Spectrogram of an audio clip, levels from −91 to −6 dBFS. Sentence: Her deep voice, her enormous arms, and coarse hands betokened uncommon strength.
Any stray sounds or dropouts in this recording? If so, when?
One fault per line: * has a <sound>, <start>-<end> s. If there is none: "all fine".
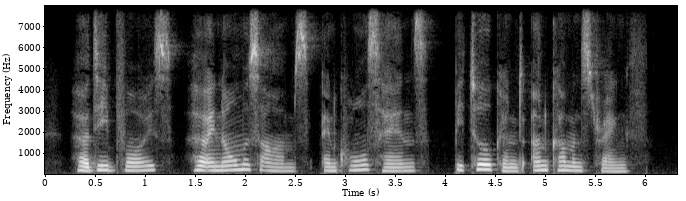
all fine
